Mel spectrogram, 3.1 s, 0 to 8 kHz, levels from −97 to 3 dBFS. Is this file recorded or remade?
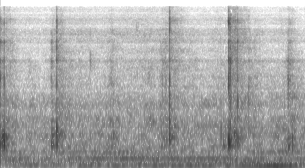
remade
